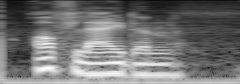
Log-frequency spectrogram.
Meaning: 1. to infer, deduce 2. to derive 3. to distract
- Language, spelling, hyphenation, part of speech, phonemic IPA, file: Dutch, afleiden, af‧lei‧den, verb, /ˈɑflɛi̯də(n)/, Nl-afleiden.ogg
